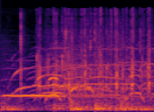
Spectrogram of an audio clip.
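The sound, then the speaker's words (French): A crowd cheers steadily for the favoured competitors of a race, with high excited whoops and shouts rising and falling over a dense bed of scattered clapping, loud and continuous throughout. “Applaudissez-les, mesdames et messieurs.”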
